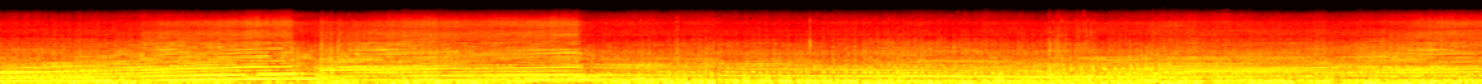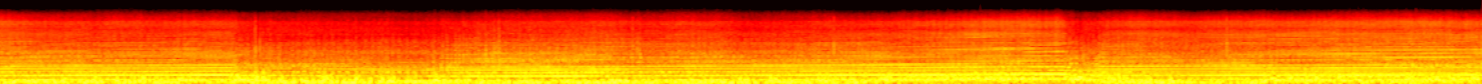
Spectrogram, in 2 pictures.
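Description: Two-stroke sports motorcycle engine under way, heard from an on-bike camera with wind rushing over the microphone. The revs climb and drop sharply twice in the first six seconds as it shifts up, then hold at a cruise, the pitch slowly easing and rising, with a few more gear changes later.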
